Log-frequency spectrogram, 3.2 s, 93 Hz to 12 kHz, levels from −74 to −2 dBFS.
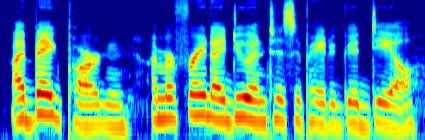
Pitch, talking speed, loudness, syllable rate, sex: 180 Hz, 205 wpm, -17 LUFS, 5.8 syllables/s, female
